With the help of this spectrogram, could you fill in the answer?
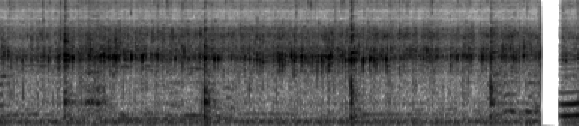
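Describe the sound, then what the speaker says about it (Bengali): Chicken pieces for butter garlic chicken frying in a pan, a close sizzle with repeated stirring scrapes and clinks, ending in a brief cut to silence. "দেখুন হালকা ভাজা ভাজা হয়ে এসছে, আমরা কিন্তু এবার উল্টে দেবো"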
